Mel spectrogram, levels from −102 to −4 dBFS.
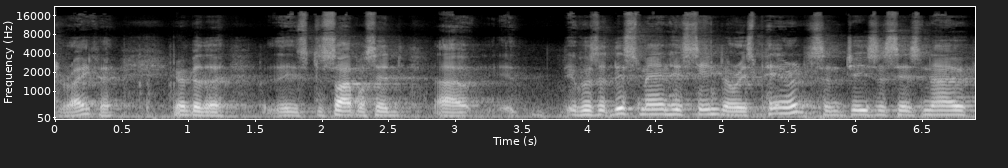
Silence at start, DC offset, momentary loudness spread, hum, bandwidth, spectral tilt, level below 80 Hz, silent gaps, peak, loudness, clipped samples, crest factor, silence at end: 0 s; under 0.1%; 15 LU; none; 19 kHz; -6 dB/octave; -52 dBFS; none; -4 dBFS; -23 LUFS; under 0.1%; 18 dB; 0 s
